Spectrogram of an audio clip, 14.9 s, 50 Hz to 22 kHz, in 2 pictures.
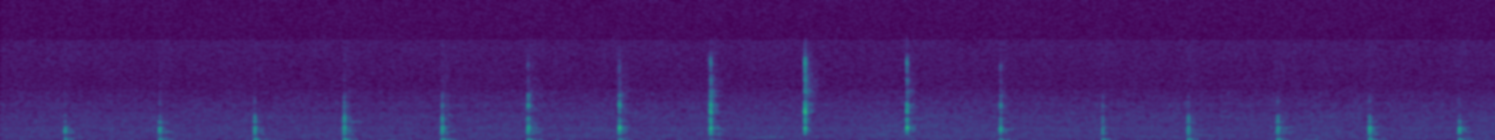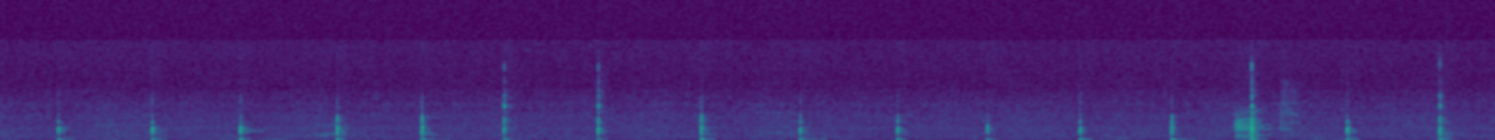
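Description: Long acrylic nails tap the surface of a clear plastic storage canister with a white lid, full of soy chunks and lying on its side. About 33 short, dry clicks come at a steady but slightly uneven pace of roughly two per second. Each tap has a low body and a bright tick that dies away almost instantly.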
